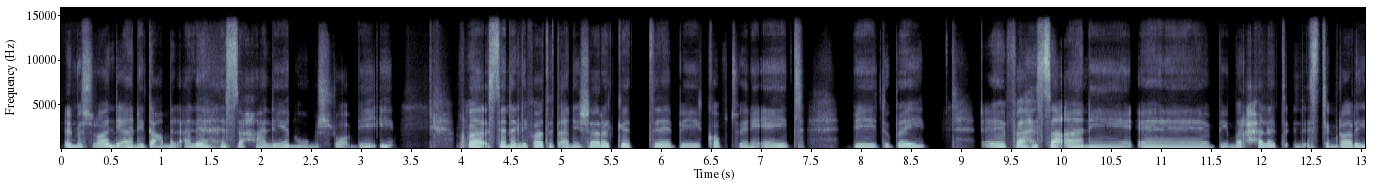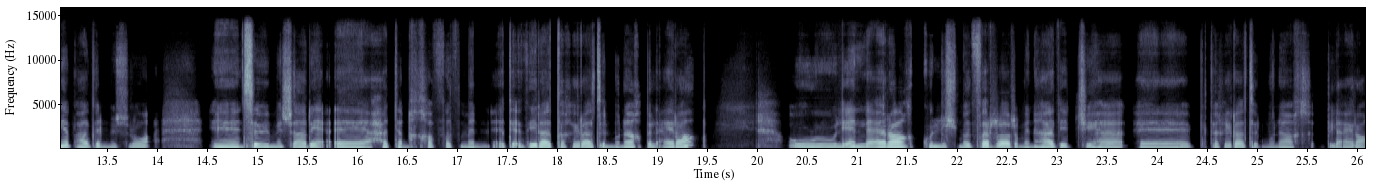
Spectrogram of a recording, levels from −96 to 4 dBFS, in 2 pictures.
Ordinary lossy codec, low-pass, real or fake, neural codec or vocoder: none; 14.4 kHz; fake; codec, 44.1 kHz, 7.8 kbps, DAC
